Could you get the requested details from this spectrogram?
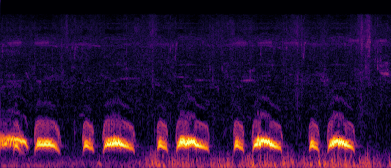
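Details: Spotted dove calling as a lure for bird trapping: low, soft hooting coos in a steady cycle, a short note followed by a longer drawn-out one, repeated roughly once a second, over a faint low rumble.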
